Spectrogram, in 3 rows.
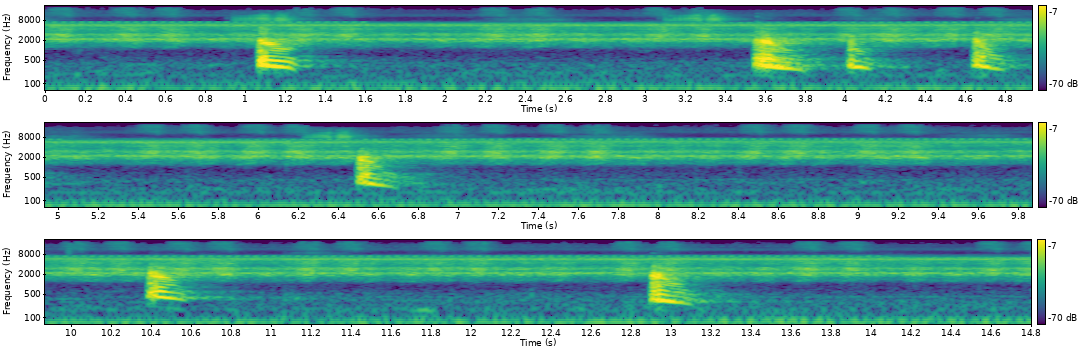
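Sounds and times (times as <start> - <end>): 
insect chorus: 0.0 - 14.7
green frogs calling: 0.9 - 5.6, 6.2 - 7.1, 10.2 - 14.7.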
